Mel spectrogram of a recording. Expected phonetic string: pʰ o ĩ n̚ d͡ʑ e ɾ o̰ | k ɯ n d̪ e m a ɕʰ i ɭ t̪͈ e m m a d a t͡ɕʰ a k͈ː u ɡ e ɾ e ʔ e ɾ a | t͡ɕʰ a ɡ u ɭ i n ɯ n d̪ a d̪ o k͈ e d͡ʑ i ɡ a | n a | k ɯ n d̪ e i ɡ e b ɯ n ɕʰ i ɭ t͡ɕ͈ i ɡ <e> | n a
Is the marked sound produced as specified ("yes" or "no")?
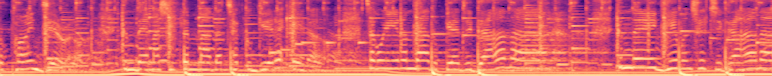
no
